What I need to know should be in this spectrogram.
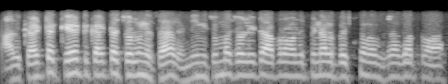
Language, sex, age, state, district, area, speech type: Tamil, male, 60+, Tamil Nadu, Nilgiris, rural, conversation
